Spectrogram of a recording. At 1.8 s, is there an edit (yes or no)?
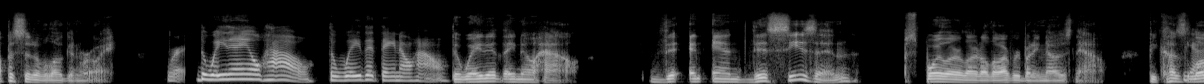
yes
